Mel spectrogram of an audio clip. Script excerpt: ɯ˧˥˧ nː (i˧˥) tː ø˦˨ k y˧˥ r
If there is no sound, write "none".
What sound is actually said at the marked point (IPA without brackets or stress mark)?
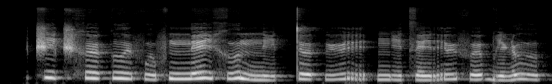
i˨˩˦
